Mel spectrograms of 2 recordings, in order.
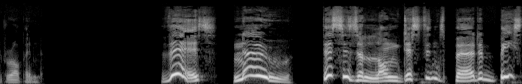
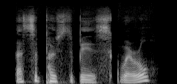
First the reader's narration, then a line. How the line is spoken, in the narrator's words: muttered the outlaws, but they were too polite to say it out loud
